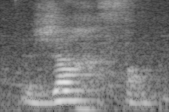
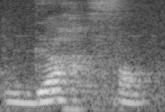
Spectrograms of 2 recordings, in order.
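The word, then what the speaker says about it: garçon: باغ اكزومبل مثلا غارسون، ملي كاينه غارسون لو مو غارسون ولد، كاينه جي ومن موراها ا، ما غنطقوهاش جارسون، لا كنطقوها غارسون.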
